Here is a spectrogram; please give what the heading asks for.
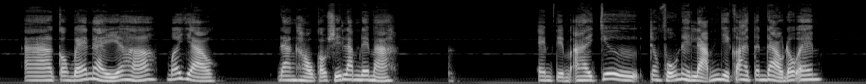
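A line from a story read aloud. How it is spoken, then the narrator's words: Warm, smiling woman. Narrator (Vietnamese): cô ta mỉm cười niềm nở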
